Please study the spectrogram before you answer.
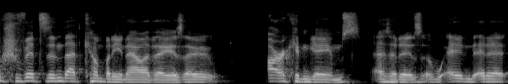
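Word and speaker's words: Arcen Games: it's like meow fits in that company nowadays Aran games as it is and it is it is actually pronounced Aran games I learned that a couple of days back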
